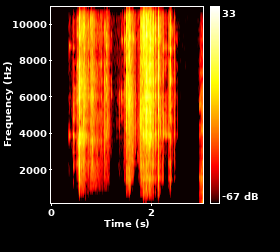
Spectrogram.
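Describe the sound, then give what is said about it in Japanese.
Bright metallic jingling of a key in two short bursts, fairly quiet, with tinkling clinks rising high in pitch before a soft thump at the end, as the key is handed over to someone. “はい、これが鍵よ。一つしかないから、なくさないようにしてね。”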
